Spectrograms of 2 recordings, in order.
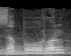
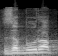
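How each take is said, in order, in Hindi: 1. शब्द का अंत 'न' की आवाज़ से होता है। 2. शब्द का अंत एक लंबे सादे स्वर से होता है। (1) "ज़बूरन पढ़ेंगे" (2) "वफ़ की सूरत में ज़बूरा पढ़ेंगे"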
